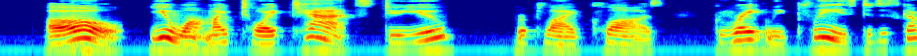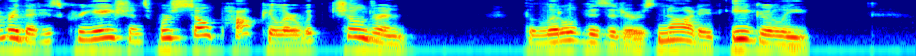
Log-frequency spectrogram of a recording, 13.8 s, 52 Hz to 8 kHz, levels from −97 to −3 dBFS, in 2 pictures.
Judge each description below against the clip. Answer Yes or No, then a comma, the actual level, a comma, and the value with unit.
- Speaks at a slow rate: Yes, slow, 120 wpm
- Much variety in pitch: Yes, wide, 7.6 semitones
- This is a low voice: No, high, 195 Hz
